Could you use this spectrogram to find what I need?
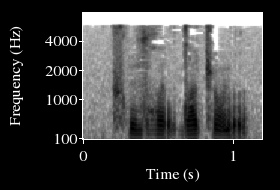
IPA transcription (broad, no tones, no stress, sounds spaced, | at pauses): ʈ͡ʂʰ ũ z ʁ o r dˤ œ ʈ͡ʂ ɔ̃ r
